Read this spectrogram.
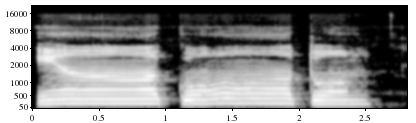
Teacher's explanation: نون ساکن کے بعد کاف ہے، غنہ کریں گے، آواز ناک میں چھپائیں گے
